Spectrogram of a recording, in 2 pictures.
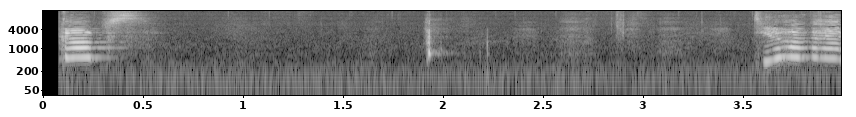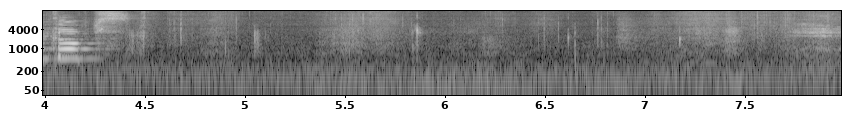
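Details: Hiccups: a few short, abrupt voiced catches with quiet room noise between them.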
